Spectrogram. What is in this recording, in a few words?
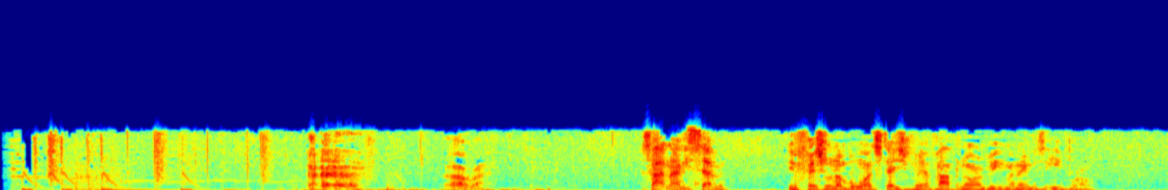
announcement; hot97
